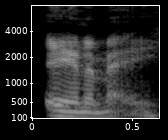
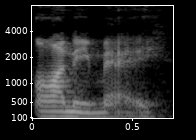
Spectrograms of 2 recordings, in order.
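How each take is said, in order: First: The word is pronounced the usual way. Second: The word is pronounced in an unusual way. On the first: This is the accepted pronunciation. The speaker calls it right. "it's it's anime" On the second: Someone else said it this way. The speaker calls it wrong. "It's not anime"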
